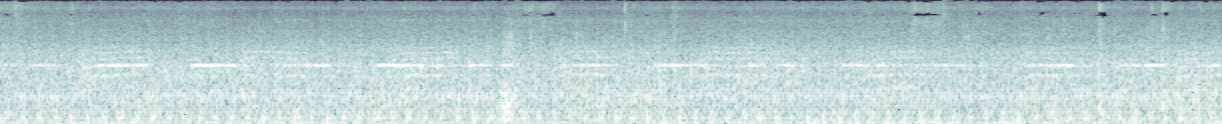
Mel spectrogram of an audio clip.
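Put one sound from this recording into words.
A truck's diesel engine rumbles steadily as it moves slowly.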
